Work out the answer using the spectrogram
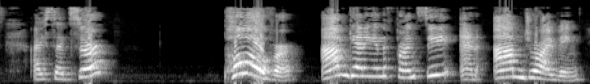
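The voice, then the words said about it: Firm, commanding voice. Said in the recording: “I had to put on my strong big girl voice.”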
